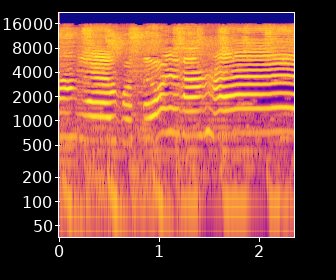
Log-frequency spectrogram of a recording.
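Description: A high-pitched woman's voice singing in long, arching, held notes over loud dance music with a fast, steady kick-drum beat.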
